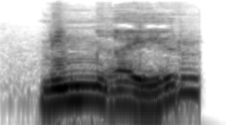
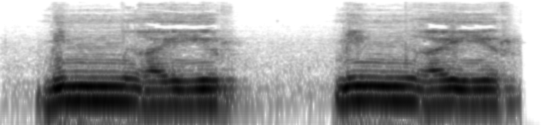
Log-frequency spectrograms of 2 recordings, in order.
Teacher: Nun Sakinah followed by Ghain, pronouncing the Noon without exaggerating the gunnah and without إخفاء, clearly exposing the Noon.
